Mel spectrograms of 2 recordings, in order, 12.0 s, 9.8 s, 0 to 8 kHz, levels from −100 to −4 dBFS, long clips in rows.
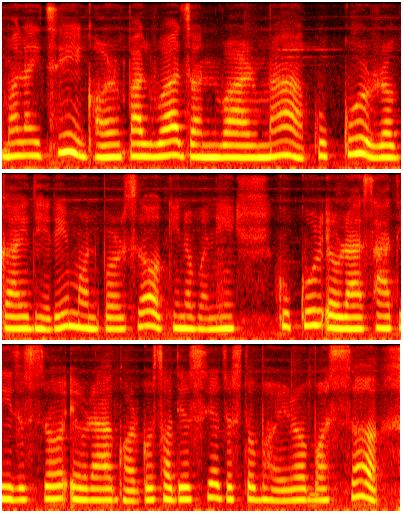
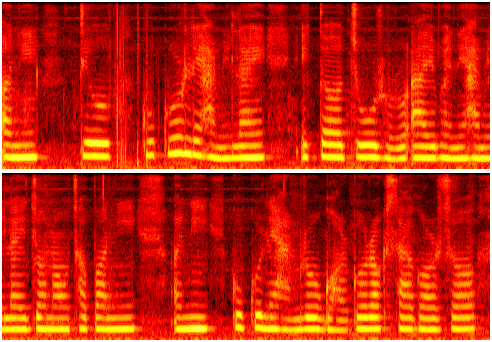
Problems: none marked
